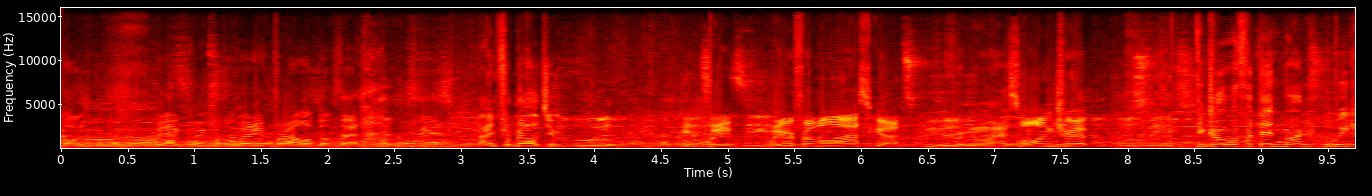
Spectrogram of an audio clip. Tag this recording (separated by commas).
outside, urban or man-made, Speech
